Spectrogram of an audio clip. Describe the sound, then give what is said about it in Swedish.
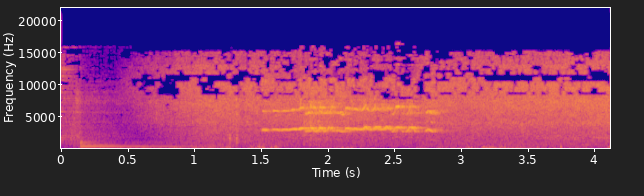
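An albatross call: a short low, harmonic moan at the start, then a thin, high whistling cry held for about a second, over steady rushing wave-like noise. “Det tillhör faktiskt albatross.”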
